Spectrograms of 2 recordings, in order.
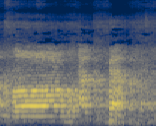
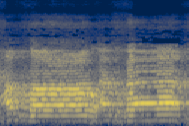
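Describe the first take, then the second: First: The final syllable bar is short. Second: The final syllable bar is drawn out. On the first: The speaker calls it right. "Bar pendek seperti itu" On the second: The speaker calls it wrong. "Kalau seandainya ba-nya panjang"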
